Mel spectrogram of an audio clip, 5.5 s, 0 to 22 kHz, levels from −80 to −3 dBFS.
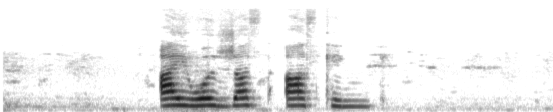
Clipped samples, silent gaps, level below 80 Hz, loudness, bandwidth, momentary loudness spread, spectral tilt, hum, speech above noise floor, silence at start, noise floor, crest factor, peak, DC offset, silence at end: under 0.1%; none; -64 dBFS; -18 LUFS; 15 kHz; 17 LU; -5.5 dB/octave; none; 43 dB; 1.6 s; -61 dBFS; 20 dB; -2 dBFS; under 0.1%; 1.85 s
